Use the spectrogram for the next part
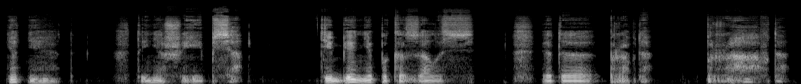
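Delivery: soft broken whisper through tears; barely voiced, crying as she admits it; tearful. Weeping courtesan confirming the betrayal, hushed and tearful. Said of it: "утирая горькие слёзы".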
